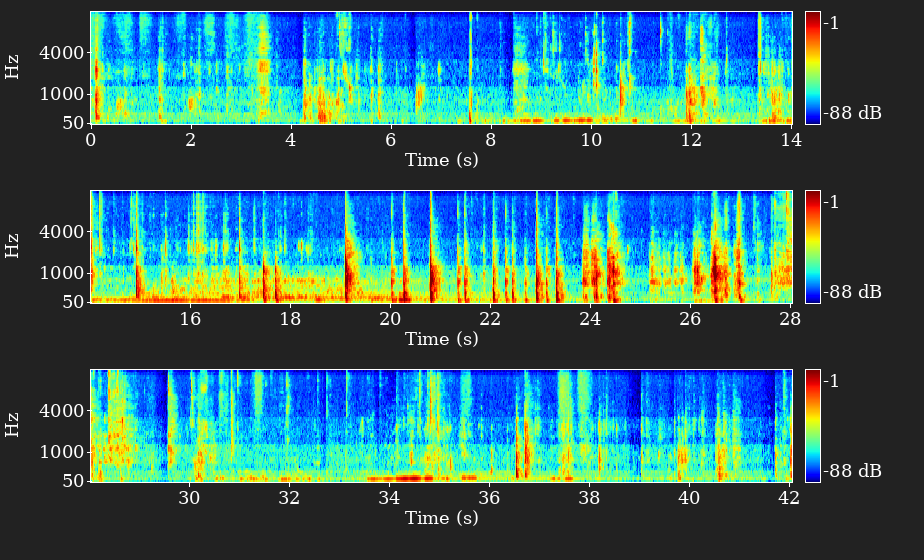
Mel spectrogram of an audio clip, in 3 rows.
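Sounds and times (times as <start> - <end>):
candy crunching and chewing: 4.3 - 7.9, 8.5 - 20.0, 24.6 - 41.0.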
